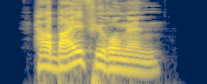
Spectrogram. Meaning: plural of Herbeiführung
- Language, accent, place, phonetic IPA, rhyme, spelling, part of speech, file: German, Germany, Berlin, [hɛɐ̯ˈbaɪ̯ˌfyːʁʊŋən], -aɪ̯fyːʁʊŋən, Herbeiführungen, noun, De-Herbeiführungen.ogg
